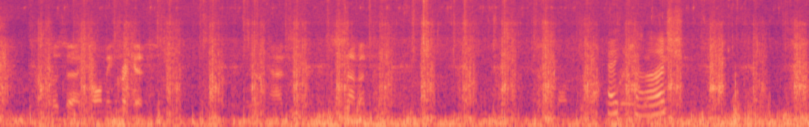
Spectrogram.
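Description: A horse galloping on turf, its hoofbeats striking in a steady stride rhythm, with heavy wind rumble on the helmet camera's microphone.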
